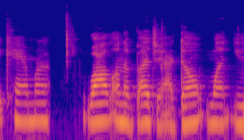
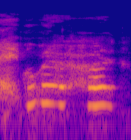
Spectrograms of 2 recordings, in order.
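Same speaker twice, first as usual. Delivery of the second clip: big, very high, loud, stage-projected voice; 12 semitones higher, 6 dB louder than usual. Showing how she normally projects her voice for the phone microphone: imitating her own projected voice. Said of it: "projecting my voice".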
